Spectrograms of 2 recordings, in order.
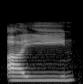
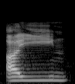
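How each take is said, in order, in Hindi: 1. शुरुआती आवाज़ अचानक एक झटके से शुरू होती है। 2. शुरुआती आवाज़ अचानक एक झटके से शुरू होती है।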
